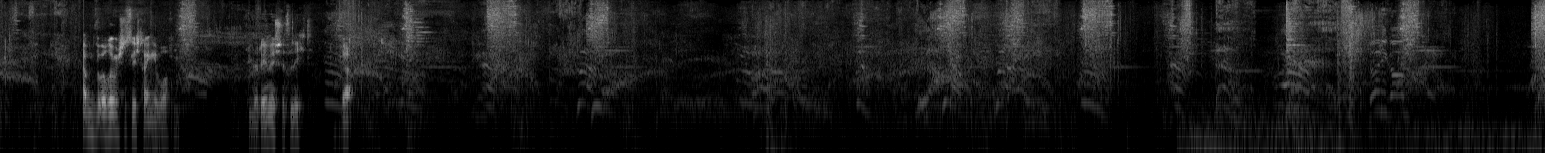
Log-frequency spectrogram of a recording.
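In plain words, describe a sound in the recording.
Zombies groan and moan all around.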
